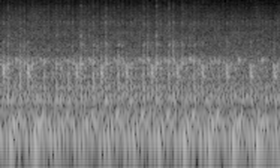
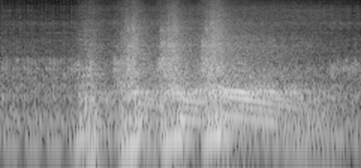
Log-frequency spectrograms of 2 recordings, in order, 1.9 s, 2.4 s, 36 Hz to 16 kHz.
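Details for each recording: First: Mercedes OM606 diesel, long-stored engine, just fitted with a calibrated 7.7 mm injection pump, hard start: rapid machine-gun-like knocking, about ten raps a second, over an uneven idle; misfire from a sticking injector. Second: OM606 diesel on a test stand after injection pump calibration, following an earlier misfire: two quick clean throttle blips settle back to a calm idle with no stumble or miss; runs healthy.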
